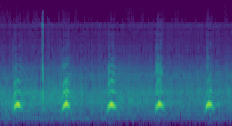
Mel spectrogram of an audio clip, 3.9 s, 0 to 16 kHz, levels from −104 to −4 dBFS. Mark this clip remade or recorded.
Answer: remade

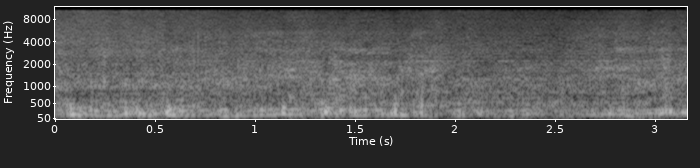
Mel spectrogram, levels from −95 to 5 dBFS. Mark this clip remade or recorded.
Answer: remade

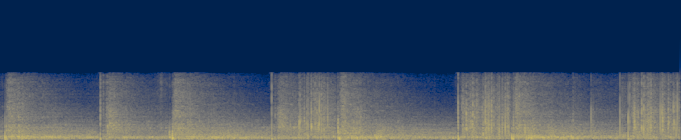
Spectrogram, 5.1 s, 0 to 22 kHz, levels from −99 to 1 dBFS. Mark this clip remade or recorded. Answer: remade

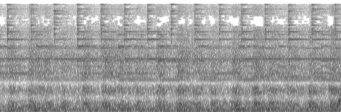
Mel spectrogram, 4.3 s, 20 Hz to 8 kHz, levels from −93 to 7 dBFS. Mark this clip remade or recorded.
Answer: remade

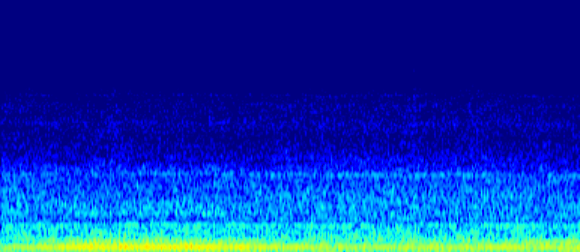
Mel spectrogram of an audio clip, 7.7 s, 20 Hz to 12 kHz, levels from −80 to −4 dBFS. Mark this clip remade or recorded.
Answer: recorded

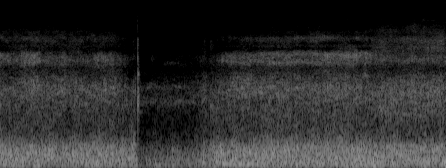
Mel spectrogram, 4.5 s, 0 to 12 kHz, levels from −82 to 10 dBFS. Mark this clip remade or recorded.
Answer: remade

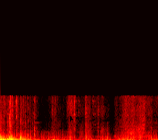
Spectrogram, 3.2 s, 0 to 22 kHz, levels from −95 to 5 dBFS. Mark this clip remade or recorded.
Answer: recorded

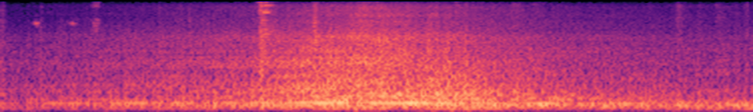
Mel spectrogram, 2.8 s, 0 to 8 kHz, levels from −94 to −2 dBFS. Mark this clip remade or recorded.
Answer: recorded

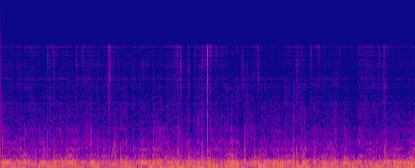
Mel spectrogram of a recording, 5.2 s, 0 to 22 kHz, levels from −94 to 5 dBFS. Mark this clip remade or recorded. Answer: remade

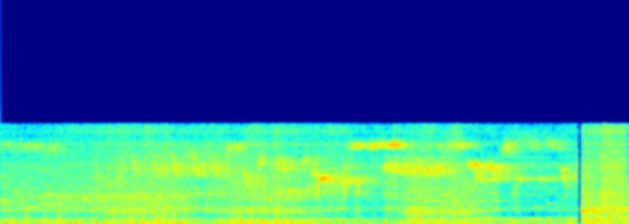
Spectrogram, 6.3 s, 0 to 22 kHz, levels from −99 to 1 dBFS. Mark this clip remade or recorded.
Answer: remade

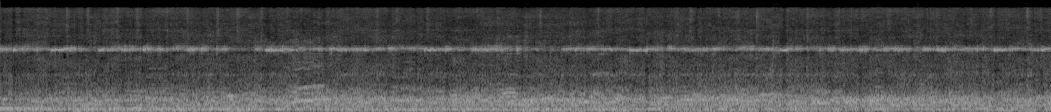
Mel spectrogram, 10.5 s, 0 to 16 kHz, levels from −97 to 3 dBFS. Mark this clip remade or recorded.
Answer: remade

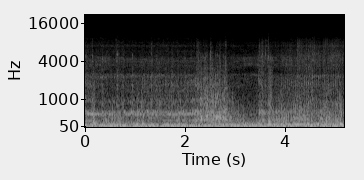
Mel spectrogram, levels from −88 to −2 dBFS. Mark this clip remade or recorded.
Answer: recorded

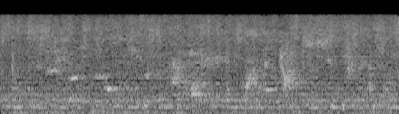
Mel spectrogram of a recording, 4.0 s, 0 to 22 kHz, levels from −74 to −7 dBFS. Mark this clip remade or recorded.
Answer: remade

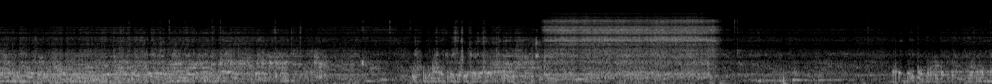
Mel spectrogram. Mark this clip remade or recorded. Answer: remade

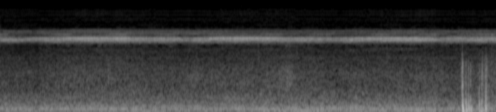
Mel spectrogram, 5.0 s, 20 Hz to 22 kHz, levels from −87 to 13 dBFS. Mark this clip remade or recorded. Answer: recorded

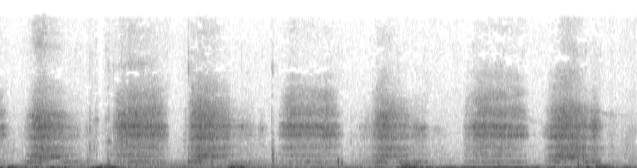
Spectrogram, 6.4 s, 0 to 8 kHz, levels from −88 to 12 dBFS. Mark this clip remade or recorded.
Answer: recorded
